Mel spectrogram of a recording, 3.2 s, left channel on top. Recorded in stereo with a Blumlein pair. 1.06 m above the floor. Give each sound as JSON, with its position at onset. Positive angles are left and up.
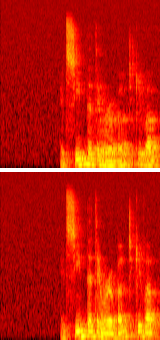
{"t": 1.2, "sound": "a man speaking", "azimuth_deg": 20, "distance_m": 0.9}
